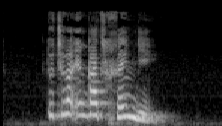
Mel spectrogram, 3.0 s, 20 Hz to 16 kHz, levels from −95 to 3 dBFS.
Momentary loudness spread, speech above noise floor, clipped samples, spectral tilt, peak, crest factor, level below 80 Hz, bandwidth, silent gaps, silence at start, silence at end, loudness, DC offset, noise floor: 13 LU; 47 dB; under 0.1%; -5 dB/octave; -6 dBFS; 16 dB; -66 dBFS; 11.5 kHz; none; 0.65 s; 0.8 s; -21 LUFS; under 0.1%; -68 dBFS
